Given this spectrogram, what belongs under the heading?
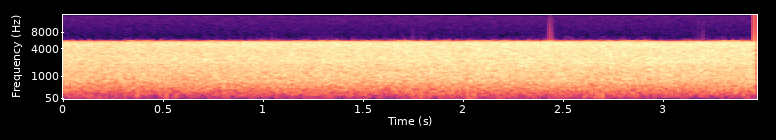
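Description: Floodwater rushing through a creek filled to the brim after heavy rain, a loud unbroken broadband roar of churning water close by and steady throughout.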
